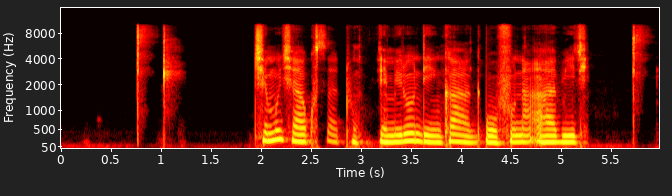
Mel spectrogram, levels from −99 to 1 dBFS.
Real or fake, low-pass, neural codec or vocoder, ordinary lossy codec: fake; 9.9 kHz; vocoder, 22.05 kHz, 80 mel bands, WaveNeXt; none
